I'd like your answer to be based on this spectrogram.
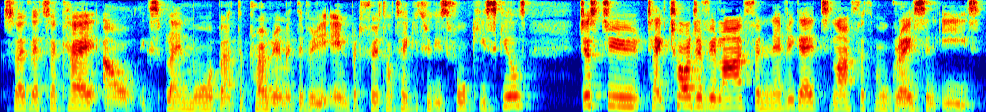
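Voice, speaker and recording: A woman's voice: lowish voice, moderate pace, fairly bright tone. South African woman leading a webinar. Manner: encouraging, direct, chatty. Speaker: Silva Method instructor. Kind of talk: hosting a webinar over a video call. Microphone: video call.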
